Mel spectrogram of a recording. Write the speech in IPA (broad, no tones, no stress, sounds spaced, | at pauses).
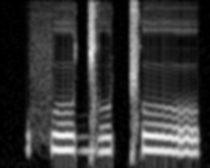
f o ɡ͡ǀ o ǁ o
